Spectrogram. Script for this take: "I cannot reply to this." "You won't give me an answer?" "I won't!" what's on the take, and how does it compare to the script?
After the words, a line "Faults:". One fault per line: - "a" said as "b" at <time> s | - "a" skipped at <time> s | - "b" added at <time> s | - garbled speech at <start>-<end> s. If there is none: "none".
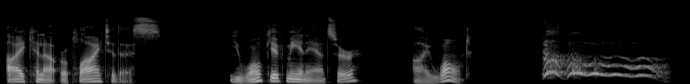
"I cannot reply to this." "You won't give me an answer?" "I won't!"
Faults:
none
